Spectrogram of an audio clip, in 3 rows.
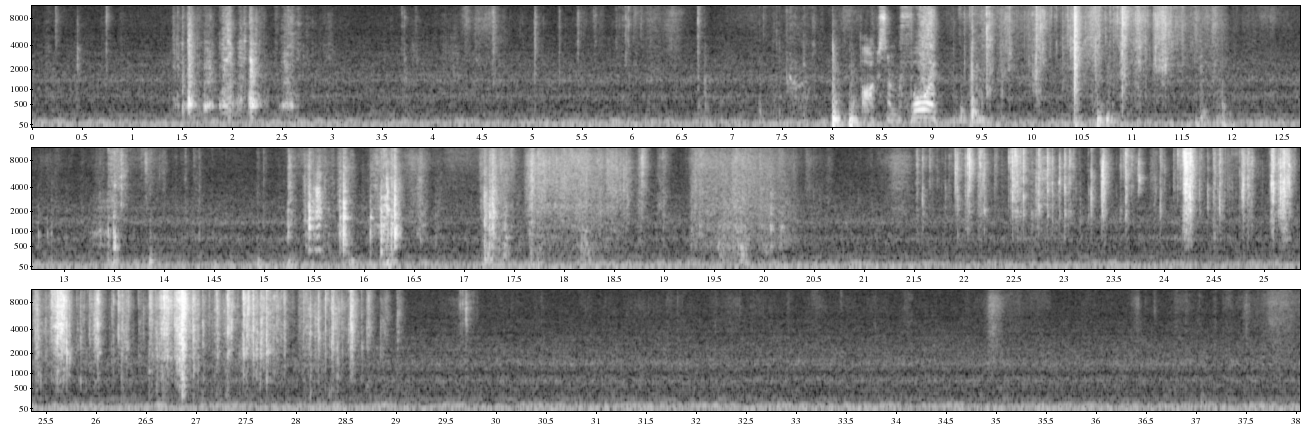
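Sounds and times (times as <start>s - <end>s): wrapper crinkling and tearing: 9.4s - 11.7s, 21.5s - 29.1s.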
